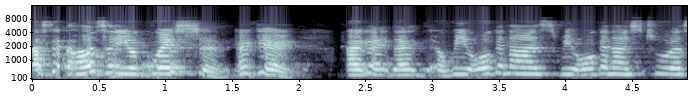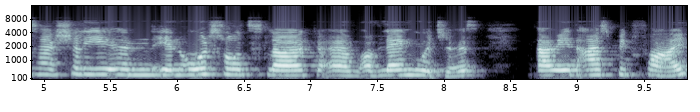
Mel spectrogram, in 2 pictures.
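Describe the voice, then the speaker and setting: Speaking with a German accent at a moderate pace, a woman has a high pitch and ordinary pitch variation. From Germany. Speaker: tour operator representative. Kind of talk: webinar Q&A. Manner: casual, lively.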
